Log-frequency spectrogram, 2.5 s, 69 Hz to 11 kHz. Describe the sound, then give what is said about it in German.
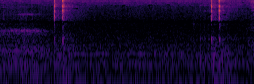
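Two quick, crisp double clicks from a computer mouse, with a pause of about a second and a half between the pairs, over faint background hiss. “Nur 37 Klicks später sind wir auf dem Weg zum vorletzten Klick.”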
